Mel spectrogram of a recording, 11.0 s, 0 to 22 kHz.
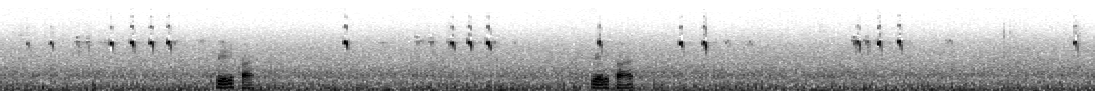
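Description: A flock of birds calls steadily, with many short, high chirps scattered throughout and a couple of lower, throatier calls rising out of the chatter: the flock mates of a tagged subadult female bird, number 387, calling at 11:44.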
